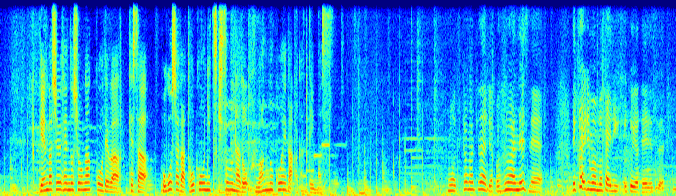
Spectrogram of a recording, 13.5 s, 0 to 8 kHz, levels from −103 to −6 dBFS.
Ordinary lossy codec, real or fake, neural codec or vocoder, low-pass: none; fake; codec, 16 kHz, 6 kbps, DAC; none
